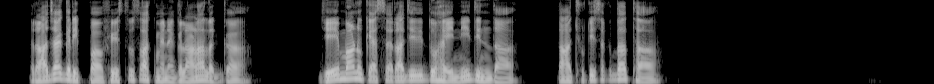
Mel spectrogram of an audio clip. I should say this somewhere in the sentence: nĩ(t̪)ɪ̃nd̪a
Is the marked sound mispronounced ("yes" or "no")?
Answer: yes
